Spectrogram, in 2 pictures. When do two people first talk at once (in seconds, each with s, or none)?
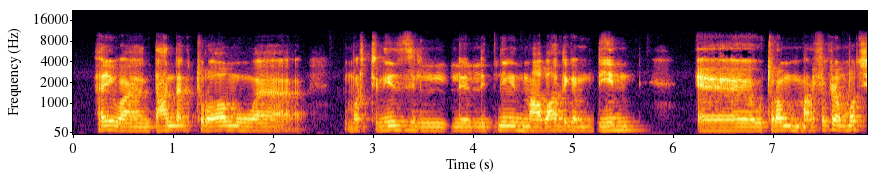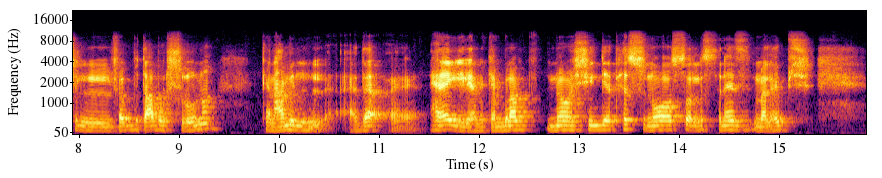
none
